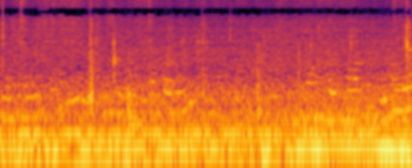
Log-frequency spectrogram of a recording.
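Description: Shop ambience: a steady low hum with faint voices in the background and a few small clicks.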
